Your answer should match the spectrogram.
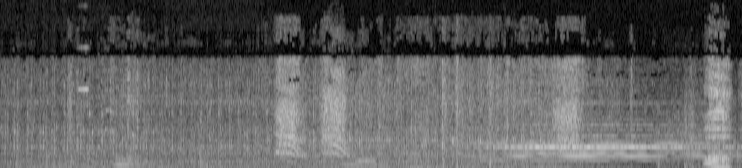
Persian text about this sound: اون یه مرغ دریایی بود. جایی که مرغ دریایی باشه حتما یه خشکی هم هست.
